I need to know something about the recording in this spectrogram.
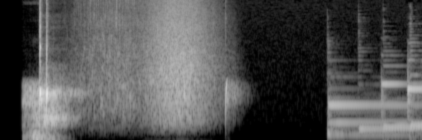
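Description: A cartoon plop-and-splash sound effect, followed by a rising whoosh and a short blip. A little over three seconds in, a gentle instrumental intro of struck, sustained notes begins.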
